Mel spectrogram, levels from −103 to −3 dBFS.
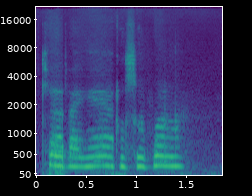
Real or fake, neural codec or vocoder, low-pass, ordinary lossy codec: fake; codec, 44.1 kHz, 2.6 kbps, DAC; none; none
